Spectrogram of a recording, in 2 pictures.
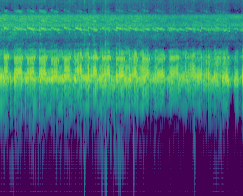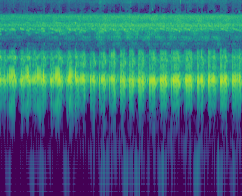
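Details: Frog or toad calling with a rapid, harsh, pulsed croak repeated about three times a second, blurring together at first and then breaking into sharper, evenly spaced pulses.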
